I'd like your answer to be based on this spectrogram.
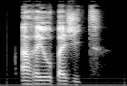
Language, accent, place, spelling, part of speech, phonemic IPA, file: French, France, Lyon, aréopagite, adjective / noun, /a.ʁe.ɔ.pa.ʒit/, LL-Q150 (fra)-aréopagite.wav
- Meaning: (adjective) Areopagite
